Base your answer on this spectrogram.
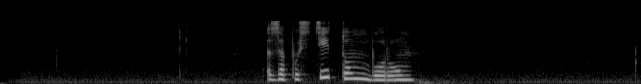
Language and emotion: Russian, neutral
